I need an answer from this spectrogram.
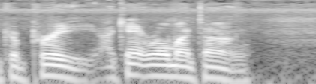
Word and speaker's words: Kapre: But before there was Bigfoot Sasquatch, there was Kapre. That's how you pronounce it.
